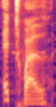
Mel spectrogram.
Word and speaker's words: étoile: Sona's weapon is pronounced étoile and is pronounced the same way as the French word for star.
